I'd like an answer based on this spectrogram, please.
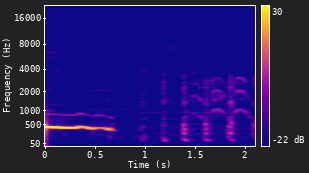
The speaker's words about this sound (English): He did a stand-up act for a pack of werewolves. He had them howling all night.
